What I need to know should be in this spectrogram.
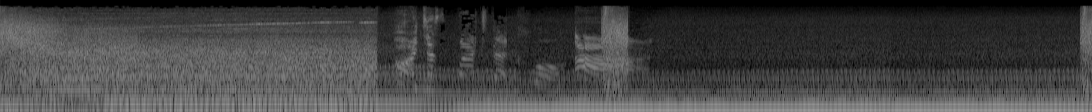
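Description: A car engine roars at high speed, then drops to a lower hum.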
